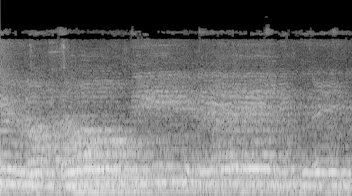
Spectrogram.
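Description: Live worship band playing, with voices singing long held, wavering notes over acoustic guitars, violin, bass guitar and drums.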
